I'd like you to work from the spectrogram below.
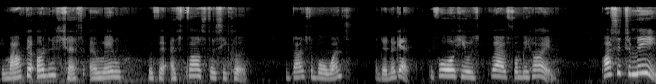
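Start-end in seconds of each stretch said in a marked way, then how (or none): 9.0-9.9 high-pitched loud yelling. Teammates call for the ball as Joe is grabbed from behind, yelled. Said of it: "yelled his teammates Ben and Lizzie".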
